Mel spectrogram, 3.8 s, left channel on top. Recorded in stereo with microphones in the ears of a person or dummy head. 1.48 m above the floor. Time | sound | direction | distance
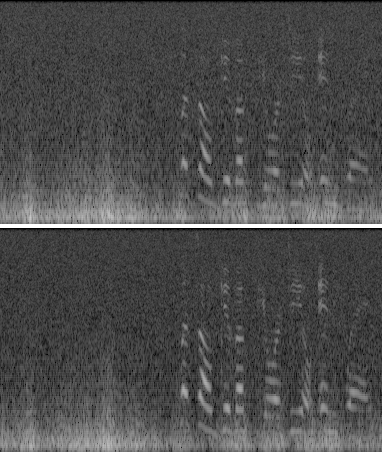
1.8 | a woman speaking | 35° right (ahead or behind) | ?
